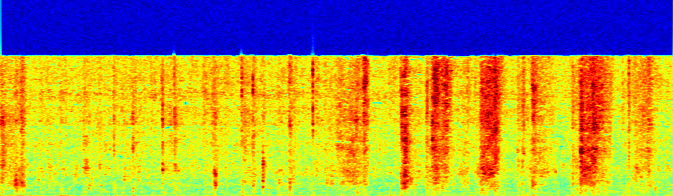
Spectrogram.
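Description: Footsteps in flip-flops splashing through shallow water on wet pavement, a few short splashes about four to six seconds in, over a steady low rumble.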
